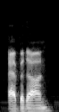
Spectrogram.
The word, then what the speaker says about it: Abdon: And then, you know, the um our antagonist uh wait, Abdon, which is abandoned, but is just pronounced differently, by the way.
